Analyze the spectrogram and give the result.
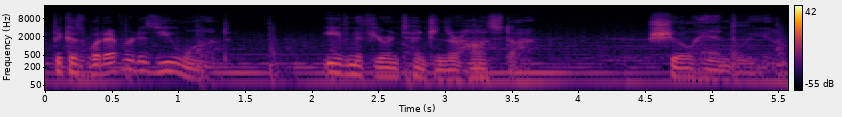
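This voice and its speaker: An actor playing a shrewd, pompous leader of a survivor community in a video game, speaking in a deliberate, preacherly way. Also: male voice, sits low, big pitch swings. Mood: calm menace. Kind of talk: dramatic video game acting. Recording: background music under the voice.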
